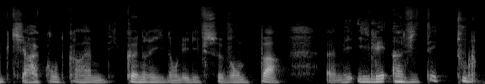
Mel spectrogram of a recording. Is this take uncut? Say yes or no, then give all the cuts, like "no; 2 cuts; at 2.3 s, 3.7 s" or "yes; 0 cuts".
yes; 0 cuts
